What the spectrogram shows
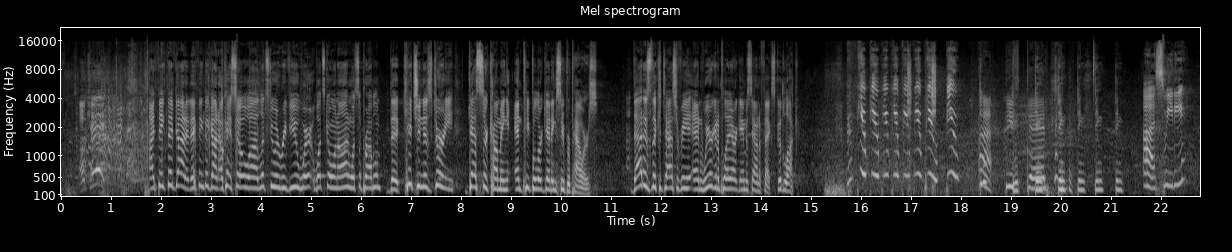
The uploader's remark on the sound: On the Street at FanX. The Troupe performed for an hour.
